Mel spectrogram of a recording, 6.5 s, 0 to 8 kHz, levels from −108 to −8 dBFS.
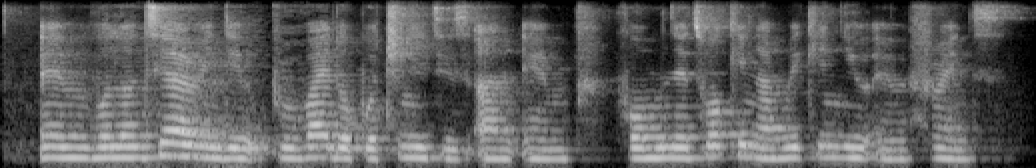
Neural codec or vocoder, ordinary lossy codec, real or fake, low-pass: none; Opus, 32 kbps; real; 7.2 kHz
